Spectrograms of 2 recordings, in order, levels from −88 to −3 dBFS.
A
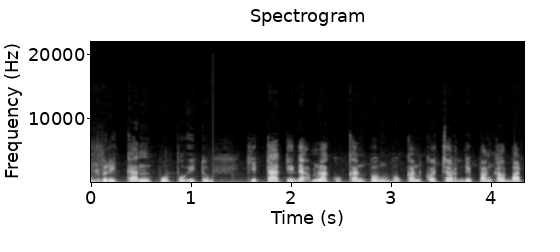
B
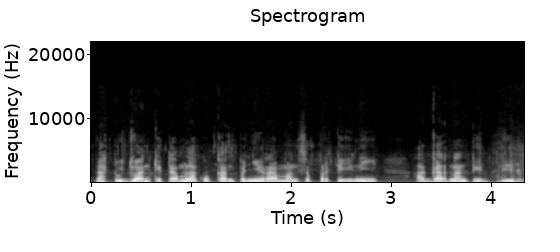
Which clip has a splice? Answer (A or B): A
